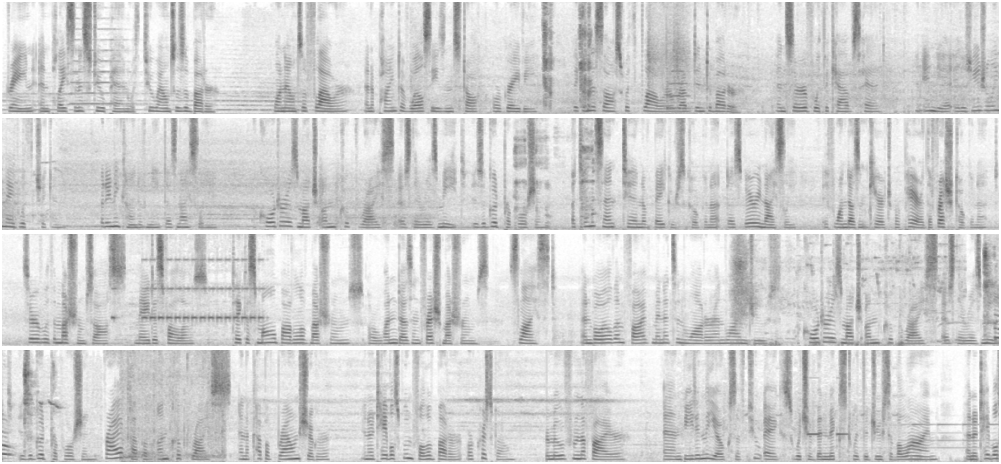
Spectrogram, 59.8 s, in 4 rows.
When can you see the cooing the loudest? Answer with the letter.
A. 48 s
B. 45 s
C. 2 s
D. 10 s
B.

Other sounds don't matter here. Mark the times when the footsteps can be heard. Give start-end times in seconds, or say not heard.
not heard.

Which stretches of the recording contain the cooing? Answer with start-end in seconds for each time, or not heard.
40.8-48.2.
